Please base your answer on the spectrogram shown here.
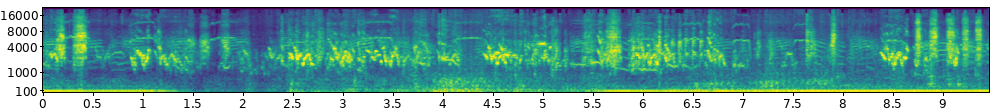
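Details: Breeding budgerigars in captivity: dense overlapping high chirps and squawks from many birds, busy and continuous, with a low steady hum underneath.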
